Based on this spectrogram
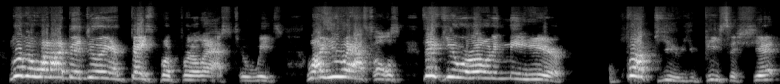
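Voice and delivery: shouted high and loud, outraged; furious shout. Real, not acted. Shouting down trolls who mocked him, furious. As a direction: yell it at them, indignant.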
